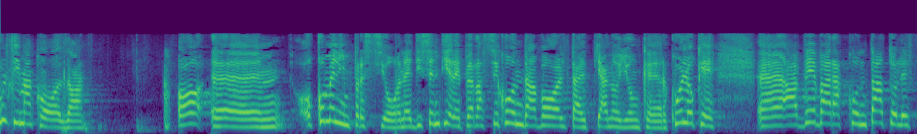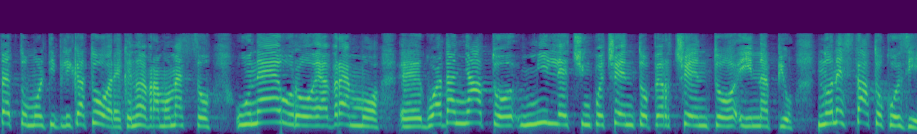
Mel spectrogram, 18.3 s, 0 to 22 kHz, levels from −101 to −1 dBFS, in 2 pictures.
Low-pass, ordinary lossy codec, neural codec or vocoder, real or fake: none; none; none; real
